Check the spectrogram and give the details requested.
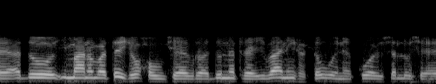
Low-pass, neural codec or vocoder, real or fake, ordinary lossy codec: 3.6 kHz; none; real; none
